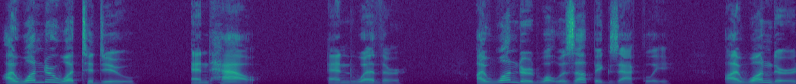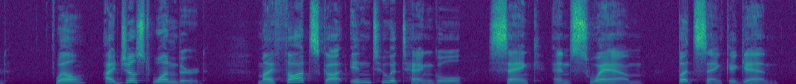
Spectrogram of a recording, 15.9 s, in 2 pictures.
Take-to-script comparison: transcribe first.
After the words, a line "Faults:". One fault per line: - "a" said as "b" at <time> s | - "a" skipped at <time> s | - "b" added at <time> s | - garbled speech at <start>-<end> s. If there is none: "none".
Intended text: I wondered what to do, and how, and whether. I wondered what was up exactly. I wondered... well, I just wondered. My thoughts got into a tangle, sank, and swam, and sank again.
I wonder what to do, and how, and whether. I wondered what was up exactly. I wondered... well, I just wondered. My thoughts got into a tangle, sank, and swam, but sank again.
Faults:
- "wondered" said as "wonder" at 0.1 s
- "and" said as "but" at 14.7 s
